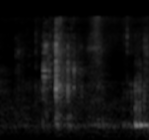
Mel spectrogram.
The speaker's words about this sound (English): If you don't have water or something to drink, if you don't have your Bible and your notebook, grab it, quick pause, and come back. I'm drinking some water.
